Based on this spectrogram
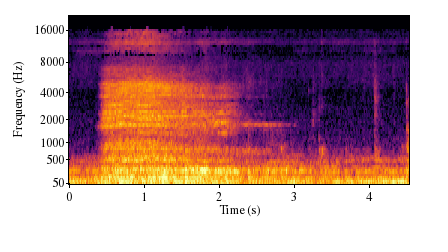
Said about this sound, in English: Breathe it in. Breathe it into the knees and the calves and the heart and the fingertips. And out, out, out, out.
